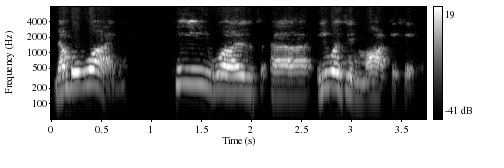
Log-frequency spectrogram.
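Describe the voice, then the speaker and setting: An older man with a Jamaican accent speaks through a narrow, phone-like connection. His voice sits fairly high for a man as he recounts his life story as an interview guest. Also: expressive, a little slow. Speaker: interview guest, business coach.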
